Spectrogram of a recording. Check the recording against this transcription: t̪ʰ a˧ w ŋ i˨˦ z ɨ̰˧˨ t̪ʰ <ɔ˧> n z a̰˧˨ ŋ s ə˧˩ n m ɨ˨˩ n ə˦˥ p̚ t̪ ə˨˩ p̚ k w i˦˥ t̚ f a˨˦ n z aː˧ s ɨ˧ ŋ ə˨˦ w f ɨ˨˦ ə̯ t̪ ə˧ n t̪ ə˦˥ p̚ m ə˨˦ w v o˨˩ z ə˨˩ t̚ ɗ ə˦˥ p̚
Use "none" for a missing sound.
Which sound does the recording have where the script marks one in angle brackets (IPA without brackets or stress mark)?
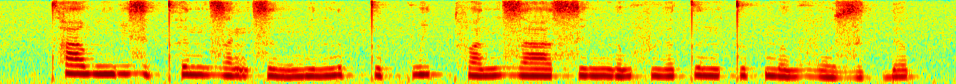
ə˧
